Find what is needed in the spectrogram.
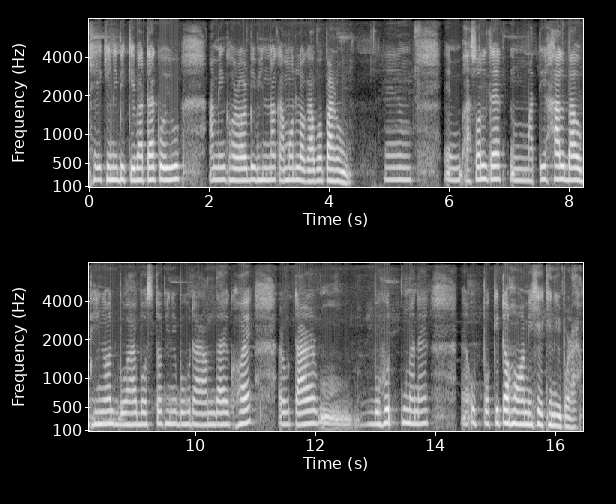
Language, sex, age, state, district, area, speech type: Assamese, female, 30-45, Assam, Majuli, urban, spontaneous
